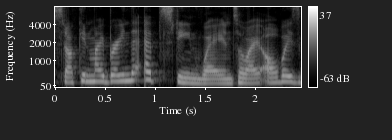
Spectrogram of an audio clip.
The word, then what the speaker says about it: Epstein: So Brian's last name is pronounced Epstein, not Epstein. publicly, as in the press, particularly in the US. Brian's last name was pronounced as Epstein due to understanding that to be the more common American pronunciation.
